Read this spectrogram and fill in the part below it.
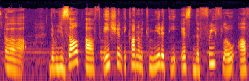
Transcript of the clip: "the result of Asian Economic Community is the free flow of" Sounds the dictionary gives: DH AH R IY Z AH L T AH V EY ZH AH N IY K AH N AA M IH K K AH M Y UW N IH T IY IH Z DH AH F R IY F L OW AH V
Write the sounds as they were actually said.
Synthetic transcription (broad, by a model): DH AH R IY Z AH L T AH V EY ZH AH N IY K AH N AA M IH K K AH M Y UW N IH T IY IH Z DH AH F R IY F L OW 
